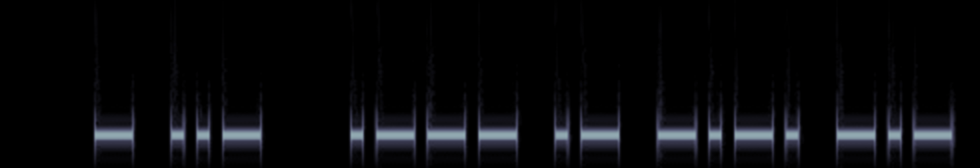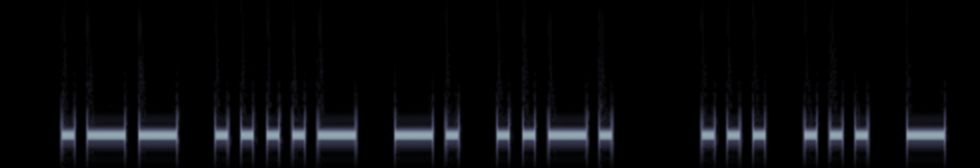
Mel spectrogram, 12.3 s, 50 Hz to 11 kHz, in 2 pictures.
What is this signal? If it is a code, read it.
Morse code, heard as a keyed tone, about 15 wpm, 700 Hz. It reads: TU JACK W4NF SST
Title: K1USN SST QSO Practice - 15wpm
